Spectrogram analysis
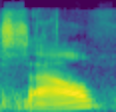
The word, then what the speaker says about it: salve: A salve? Yeah, it's salve. No. So are we going to start pronouncing it salve because it's the technical correct way to say it? I'm sure you can also say a salve.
